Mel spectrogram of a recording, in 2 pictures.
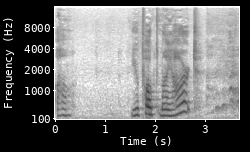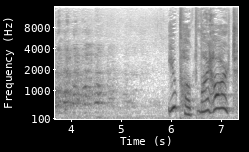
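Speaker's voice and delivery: put-on soft, slow, wounded little boy voice; hurt little boy. Little boy hurt that the girl poked him, soft and slow. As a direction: sound heartbroken over a tiny poke. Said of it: "he's like".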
